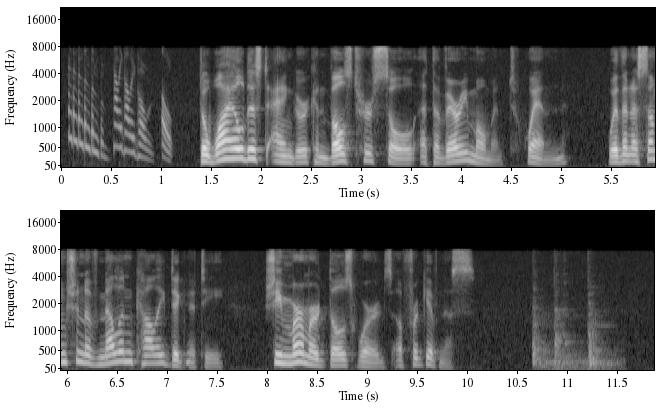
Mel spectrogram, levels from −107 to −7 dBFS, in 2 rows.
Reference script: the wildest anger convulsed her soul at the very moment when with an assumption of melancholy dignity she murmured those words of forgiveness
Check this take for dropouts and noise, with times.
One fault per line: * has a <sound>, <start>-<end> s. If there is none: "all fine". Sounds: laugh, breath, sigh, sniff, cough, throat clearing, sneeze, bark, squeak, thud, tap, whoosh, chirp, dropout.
* has a chirp, 0.1-1.1 s
* has a tap, 10.6-11.6 s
